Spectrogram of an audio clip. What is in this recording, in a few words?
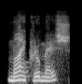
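"micromesh", English, Indian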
